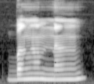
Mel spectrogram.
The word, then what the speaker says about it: bananeira: tongue down, and then feel this ban ban bananeira. Then you have a like eight. When you say like eight, it's exactly the sound eight. Bananeira, bananei, and then this R, ra. It's not like ra. It's not like ra. It's ra. Only one roll of your tongue.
